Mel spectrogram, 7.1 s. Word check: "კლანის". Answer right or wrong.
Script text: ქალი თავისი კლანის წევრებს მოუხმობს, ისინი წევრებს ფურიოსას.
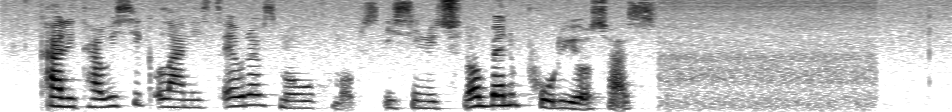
right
